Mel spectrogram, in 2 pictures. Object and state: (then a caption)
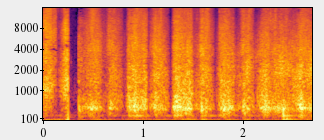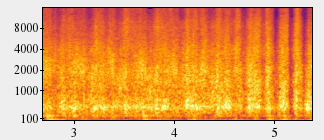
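Leather sneaker being scrubbed. A wooden bristle brush scrubs the soapy heel and toe upper of a white leather Adidas Stan Smith sneaker with a green heel tab, held in the hand. Steady back-and-forth strokes make a continuous bristly, wet scratching hiss with a bright edge, pulsing slightly with each pass.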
